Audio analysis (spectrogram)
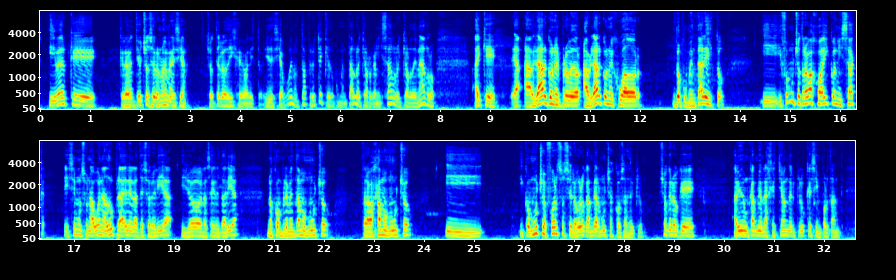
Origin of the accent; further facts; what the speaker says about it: Florida, Uruguay; yo soy de Florida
